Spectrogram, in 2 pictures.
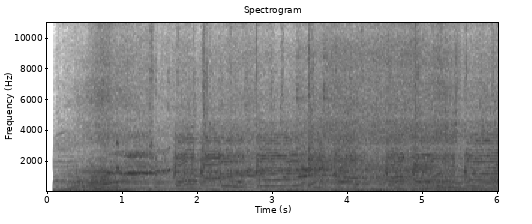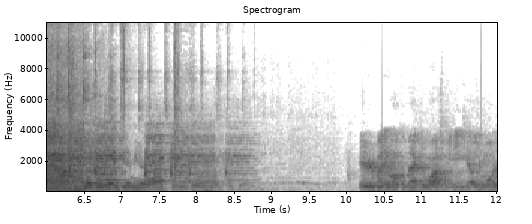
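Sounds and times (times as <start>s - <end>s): tires squealing on asphalt: 0.1s - 6.5s
truck engine revving: 0.1s - 8.6s
music: 0.2s - 9.0s.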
